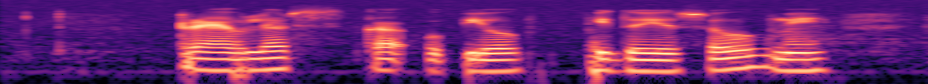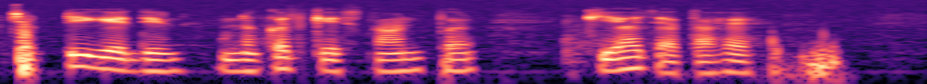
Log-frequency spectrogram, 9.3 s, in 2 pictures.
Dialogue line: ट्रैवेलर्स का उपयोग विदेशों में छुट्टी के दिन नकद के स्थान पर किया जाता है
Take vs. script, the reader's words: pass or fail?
pass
